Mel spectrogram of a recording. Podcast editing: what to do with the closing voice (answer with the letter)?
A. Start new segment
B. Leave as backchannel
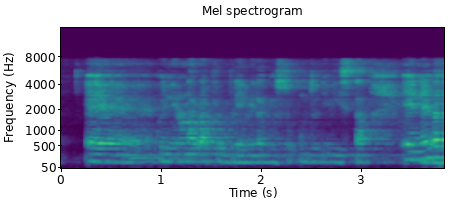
B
